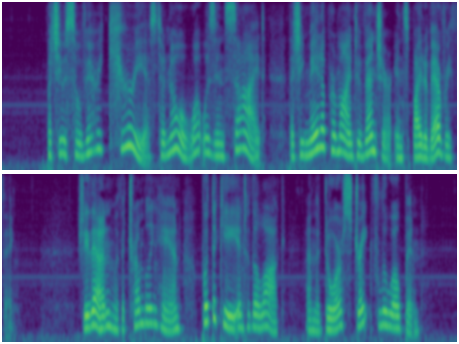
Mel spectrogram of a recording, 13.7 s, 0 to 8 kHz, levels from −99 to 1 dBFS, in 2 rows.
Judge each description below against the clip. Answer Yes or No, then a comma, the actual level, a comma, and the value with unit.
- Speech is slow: No, average, 185 wpm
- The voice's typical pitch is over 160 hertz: Yes, medium, 185 Hz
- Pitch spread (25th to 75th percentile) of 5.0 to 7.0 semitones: Yes, average, 5.3 semitones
